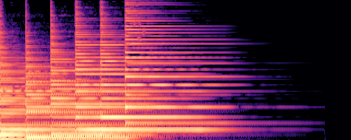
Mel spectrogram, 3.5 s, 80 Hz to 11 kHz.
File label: F Suspended 2nd F Guitar DADGAD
